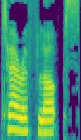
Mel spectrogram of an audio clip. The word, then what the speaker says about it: teraflops: 10-12 flops, pronounced teraflops, or peta, combined into the shorthand PFLOPS.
